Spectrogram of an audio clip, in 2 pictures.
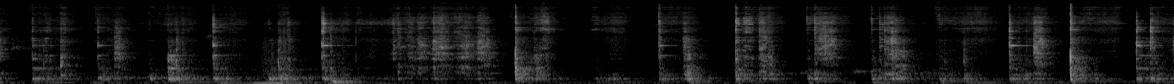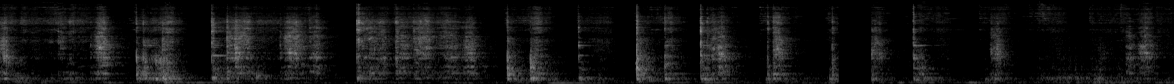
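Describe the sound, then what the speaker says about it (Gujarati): Sesame seeds dry-roasting in a pan for tal papdi while a spoon stirs them, producing close, repeated scraping strokes in a steady rhythm with no voices. "આપણે સરસ રીતે અને સારી રીતે તલને શેકવાના છે"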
